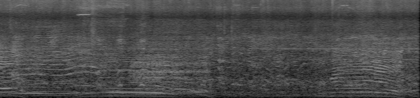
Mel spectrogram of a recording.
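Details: Cattle lowing at the Saturday Hazratpur cattle and goat market in Keraniganj, Dhaka, Bangladesh, among big and medium-sized red cows. Three drawn-out, gently arching moos come a couple of seconds apart over steady market chatter.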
